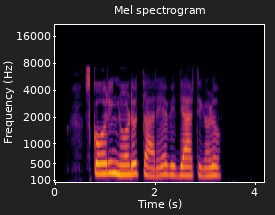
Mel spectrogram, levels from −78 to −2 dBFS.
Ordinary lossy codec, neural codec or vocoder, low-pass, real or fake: none; none; 7.2 kHz; real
